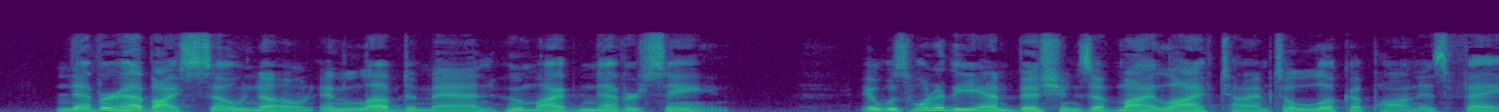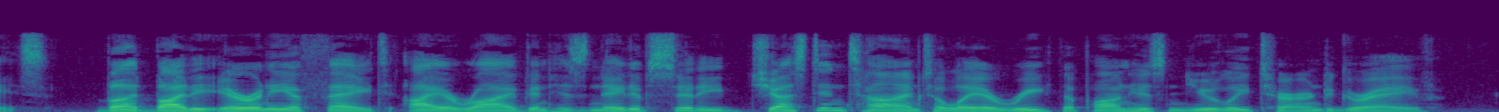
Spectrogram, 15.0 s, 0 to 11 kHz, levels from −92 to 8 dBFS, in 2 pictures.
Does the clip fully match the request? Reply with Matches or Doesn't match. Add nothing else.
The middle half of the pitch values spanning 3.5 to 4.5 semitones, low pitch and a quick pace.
Matches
